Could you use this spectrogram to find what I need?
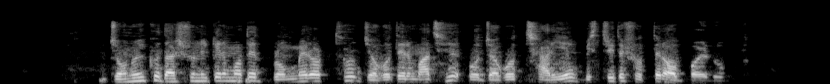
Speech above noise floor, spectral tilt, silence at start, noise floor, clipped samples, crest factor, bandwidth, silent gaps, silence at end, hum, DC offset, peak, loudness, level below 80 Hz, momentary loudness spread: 63 dB; -5.5 dB/octave; 1 s; -79 dBFS; under 0.1%; 16 dB; 8.2 kHz; none; 1.05 s; none; under 0.1%; -2 dBFS; -17 LUFS; -60 dBFS; 7 LU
